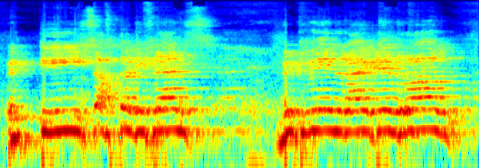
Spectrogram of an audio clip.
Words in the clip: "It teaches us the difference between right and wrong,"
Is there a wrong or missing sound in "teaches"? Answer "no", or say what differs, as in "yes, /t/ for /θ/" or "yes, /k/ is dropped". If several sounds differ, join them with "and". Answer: yes, /s/ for /tʃ/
